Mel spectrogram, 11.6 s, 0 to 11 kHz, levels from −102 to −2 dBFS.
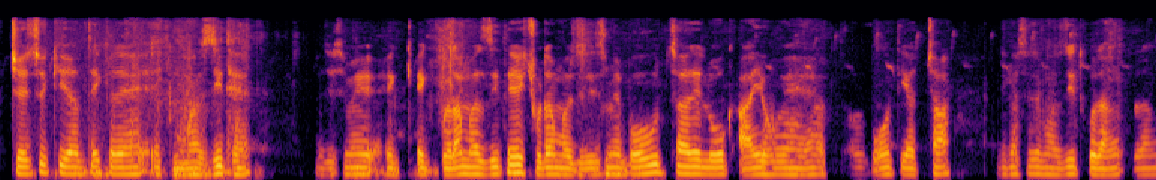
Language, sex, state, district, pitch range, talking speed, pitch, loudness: Hindi, male, Chhattisgarh, Raigarh, 115-130 Hz, 165 wpm, 120 Hz, -22 LUFS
